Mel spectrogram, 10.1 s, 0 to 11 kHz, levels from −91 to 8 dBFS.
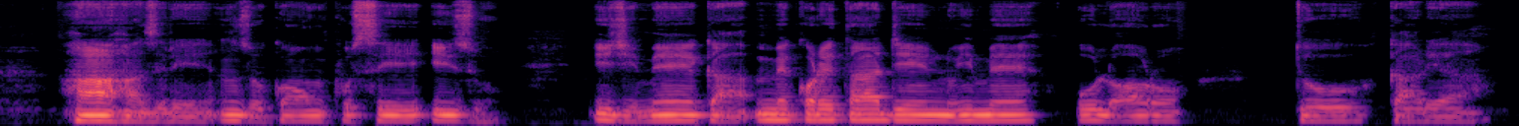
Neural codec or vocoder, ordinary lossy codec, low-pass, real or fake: none; none; none; real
